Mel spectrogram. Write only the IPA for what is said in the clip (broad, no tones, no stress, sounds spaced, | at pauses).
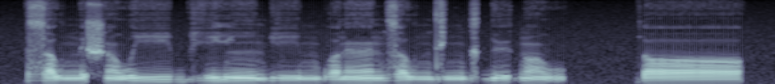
z ɒ w n ə ʃ ɔ̃ w iː bʱ i j ĩː ɠ iː m b ɔ ɾ ə̃ː n z ɔ w n d i ŋ ɡ ə ɠ ʉ ɠ ɔ̃ w | ɾ ɔː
